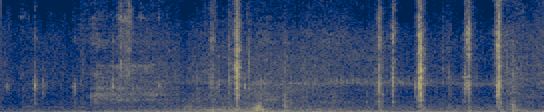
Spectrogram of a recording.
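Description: Ford car engine running with a steady low hum, heard from inside the cabin. Short clicks and small rattles come from about a second in, from things being handled around the driver's seat and centre console.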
